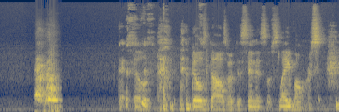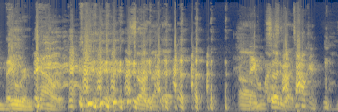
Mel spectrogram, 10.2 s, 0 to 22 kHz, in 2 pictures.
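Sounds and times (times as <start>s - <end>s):
dog barking: 0.5s - 1.0s
speech: 1.8s - 10.1s
laughter: 1.9s - 3.4s, 4.9s - 10.1s.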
